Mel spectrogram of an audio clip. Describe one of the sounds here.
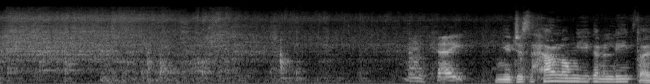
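A spatula stirs and scrapes vegetables in a metal pot.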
